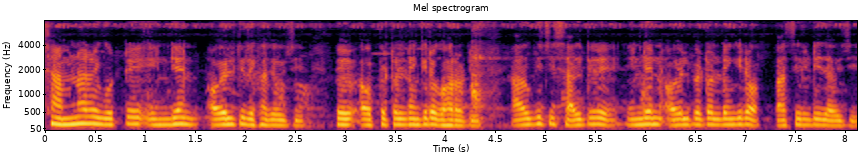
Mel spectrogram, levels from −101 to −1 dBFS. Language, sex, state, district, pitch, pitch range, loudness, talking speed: Odia, male, Odisha, Nuapada, 160 Hz, 150-165 Hz, -17 LUFS, 140 wpm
